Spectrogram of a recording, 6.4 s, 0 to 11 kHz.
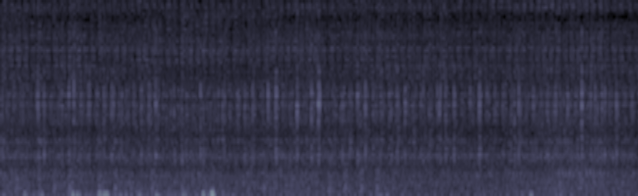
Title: Honda c70 rough idle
